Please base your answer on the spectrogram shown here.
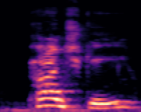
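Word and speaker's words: pączki: year is the uh ponki although it's spelled a little differently than it's pronounced I believe the singular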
